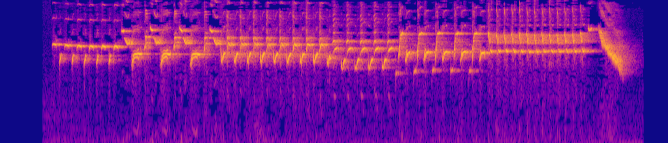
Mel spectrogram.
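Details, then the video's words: A goldfinch sings a fast, tinkling run of high twitters and liquid trills, the notes tumbling together for about six seconds before a final descending buzz. "Goldfinch Song"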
